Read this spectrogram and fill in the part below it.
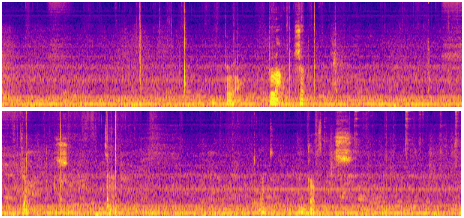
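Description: Playing cards slide and tap on a soft mat.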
